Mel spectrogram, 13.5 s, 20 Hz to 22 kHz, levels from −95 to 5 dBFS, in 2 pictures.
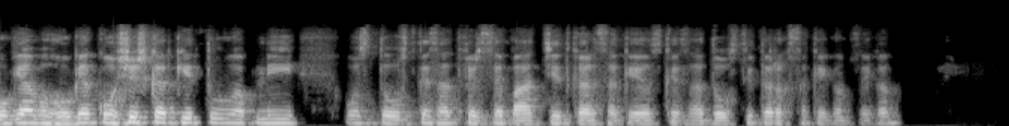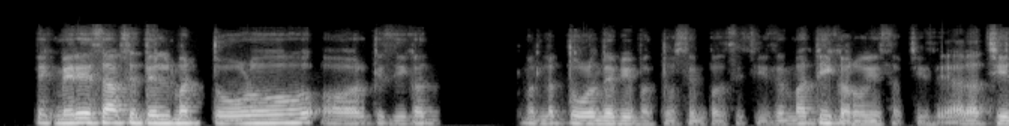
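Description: Nothing in the recording stood out as a technical problem on listening.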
